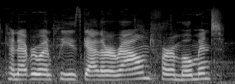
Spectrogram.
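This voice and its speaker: A woman's voice: on the high side, fairly even intonation, fast, sharp tone. An actress playing a blunt, foul-mouthed woman who heads a research facility, talking in a commanding way in an audio drama. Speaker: facility head.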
